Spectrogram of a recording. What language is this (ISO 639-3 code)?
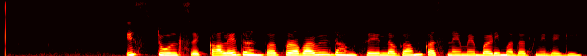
hin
